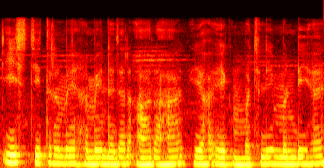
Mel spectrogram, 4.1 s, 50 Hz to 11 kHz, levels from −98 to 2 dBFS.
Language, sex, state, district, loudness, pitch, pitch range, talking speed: Hindi, male, Bihar, Patna, -16 LUFS, 135 Hz, 130-140 Hz, 205 wpm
